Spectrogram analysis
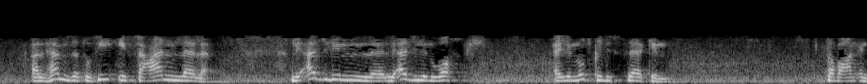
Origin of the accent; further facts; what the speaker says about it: Egypt; لعله كما نقول عندنا في مصر انقعص، في مصر نقول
